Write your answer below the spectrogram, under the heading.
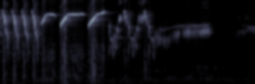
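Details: Canary song played to lure another canary into singing: a burst of rapid downslurred chirps, then rising whistled notes and a short buzzy trill that fades into silence.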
